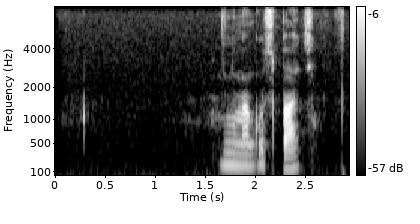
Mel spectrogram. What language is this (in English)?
Russian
